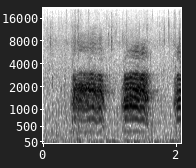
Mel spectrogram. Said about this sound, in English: Do you think I'm going to die here, Mr. Crow? You're going to pick my bones, eat my eyeballs?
